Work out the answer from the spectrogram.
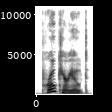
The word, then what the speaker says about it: prokaryote: Prokaryote, the pro rhymes with no, and they have no nucleus, which holds the genetic material and controls the cell's activities.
